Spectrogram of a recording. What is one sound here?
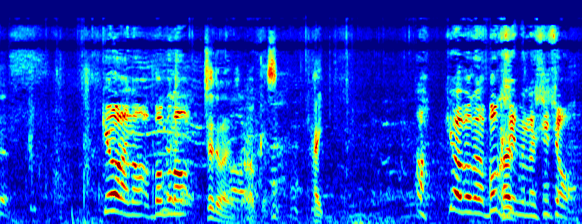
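A second man talks loudly and energetically close by.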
